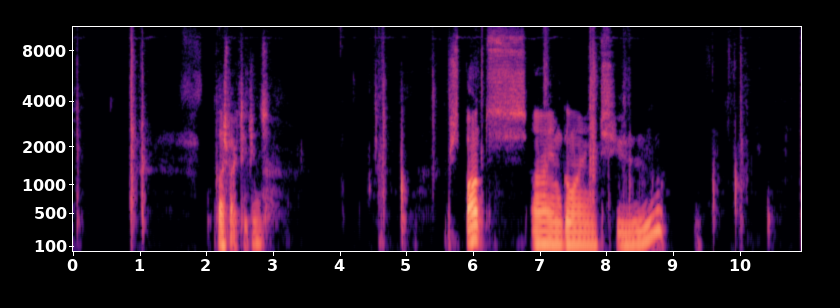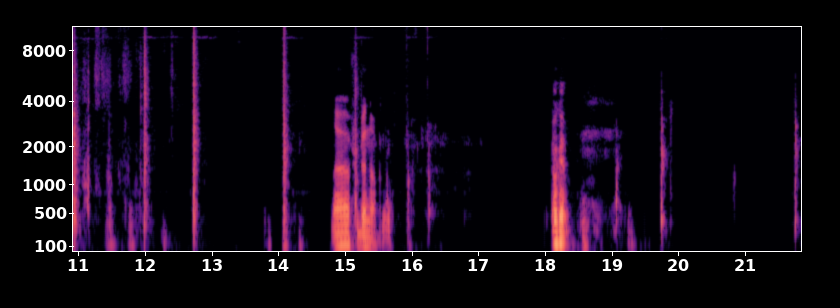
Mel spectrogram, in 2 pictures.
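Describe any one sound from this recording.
Playing cards are shuffled and set down on a table.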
